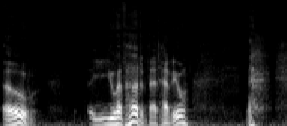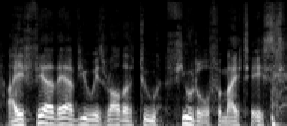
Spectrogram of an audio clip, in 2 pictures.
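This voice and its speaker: Genial English rector, huskily animated. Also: male voice, mid-range voice, slow, husky. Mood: confiding, pleased. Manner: effusive, wordy, genteel. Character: genial, loquacious Victorian country rector, keen antiquarian. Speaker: actor in an audio drama. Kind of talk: period radio drama acting.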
